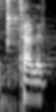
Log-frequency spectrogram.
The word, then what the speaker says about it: tagliatelle: There is a G in Oh. it, but it's a silent G.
